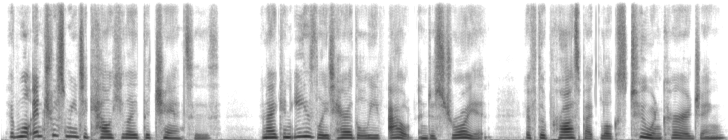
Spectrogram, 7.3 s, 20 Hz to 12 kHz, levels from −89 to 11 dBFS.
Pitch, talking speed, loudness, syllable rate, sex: 250 Hz, 205 wpm, -19 LUFS, 6.0 syllables/s, female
